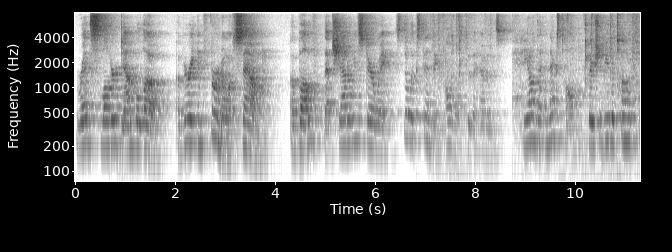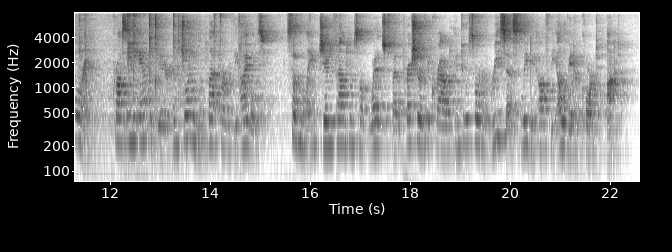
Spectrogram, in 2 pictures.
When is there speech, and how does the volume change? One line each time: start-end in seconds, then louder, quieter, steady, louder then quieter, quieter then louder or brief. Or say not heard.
0.0-22.4 quieter then louder.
